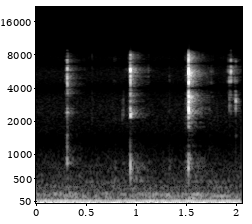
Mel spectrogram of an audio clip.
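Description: Three faint, sharp clicks about half a second apart over a low steady hum.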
